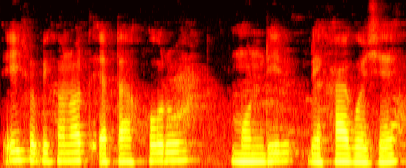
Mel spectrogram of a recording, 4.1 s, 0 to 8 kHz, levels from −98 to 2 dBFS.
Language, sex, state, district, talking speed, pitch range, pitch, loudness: Assamese, male, Assam, Kamrup Metropolitan, 105 wpm, 135-150 Hz, 135 Hz, -18 LUFS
